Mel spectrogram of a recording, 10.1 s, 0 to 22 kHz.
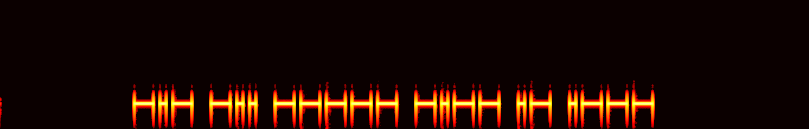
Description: Morse code, heard as a keyed tone, about 15 wpm, 700 Hz. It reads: KD0YAJ
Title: USA Call Signs - 6 Characters - Repeated 3x - 15wpm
